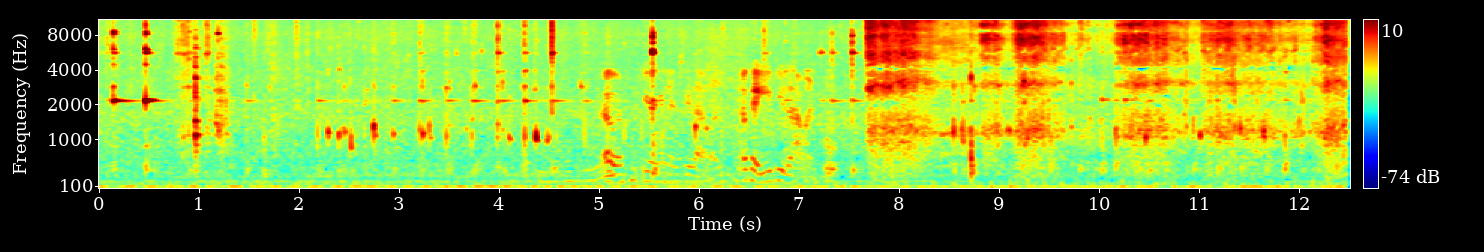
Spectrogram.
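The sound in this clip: Light clinks and scrapes of someone stirring a chilled urine mixture in a container as foam begins to form, faint and irregular beneath people talking, with a steady hiss entering in the second half.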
